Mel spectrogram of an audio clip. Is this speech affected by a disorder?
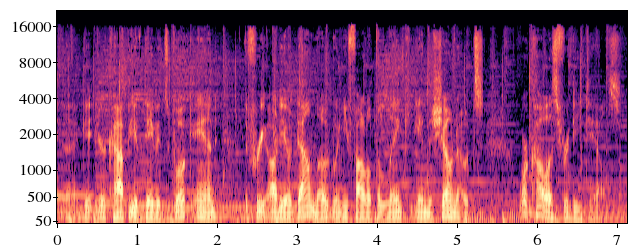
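No.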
